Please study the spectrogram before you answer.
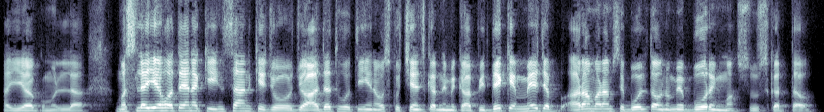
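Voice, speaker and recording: A man teaching a hadith lesson who talks quickly and quotes Arabic texts while answering questions. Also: fairly high pitch, expressive. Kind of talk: online lecture with questions.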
